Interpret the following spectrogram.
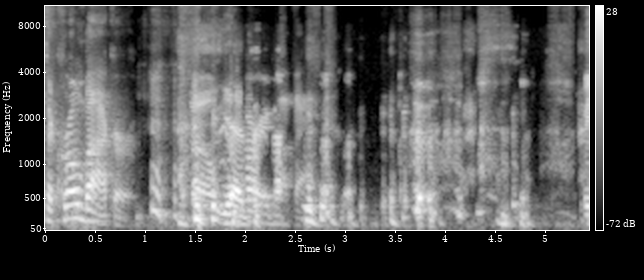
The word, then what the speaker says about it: Krombacher: It's pronounced Krombacher. So they actually serve that at my favorite pizza place in town. My husband often enjoys a Krombacher.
